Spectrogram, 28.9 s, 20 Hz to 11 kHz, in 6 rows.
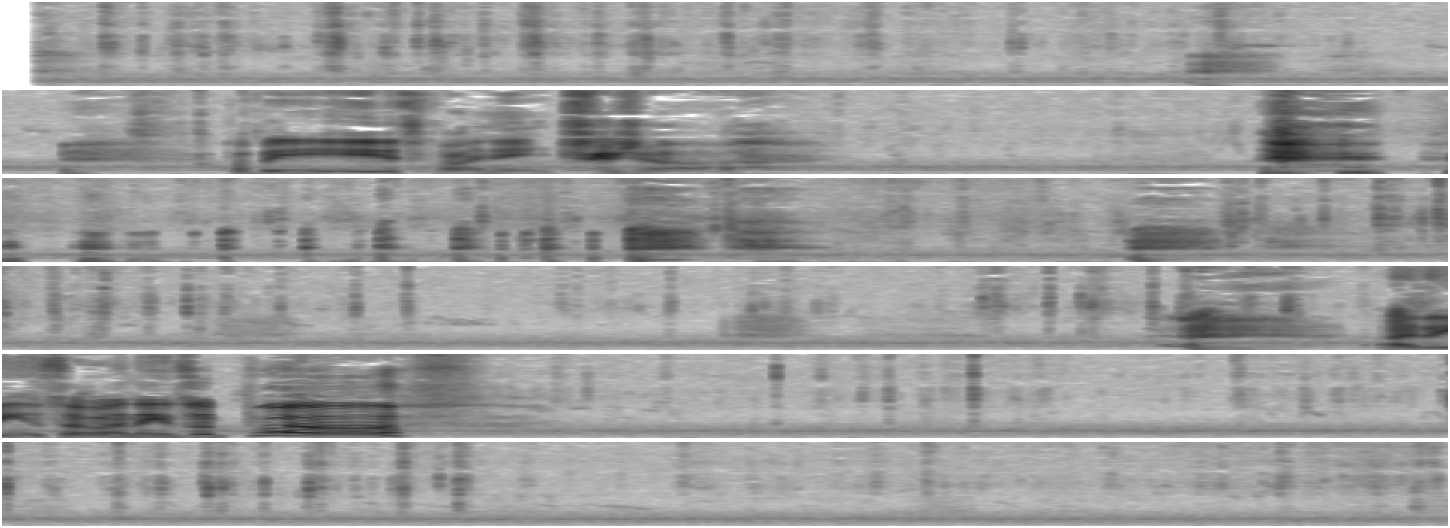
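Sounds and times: small clicks and rustles: 0:00.2 - 0:04.3, 0:05.1 - 0:05.8, 0:09.6 - 0:19.1, 0:21.0 - 0:28.9
steady low hiss: 0:02.9 - 0:24.5.

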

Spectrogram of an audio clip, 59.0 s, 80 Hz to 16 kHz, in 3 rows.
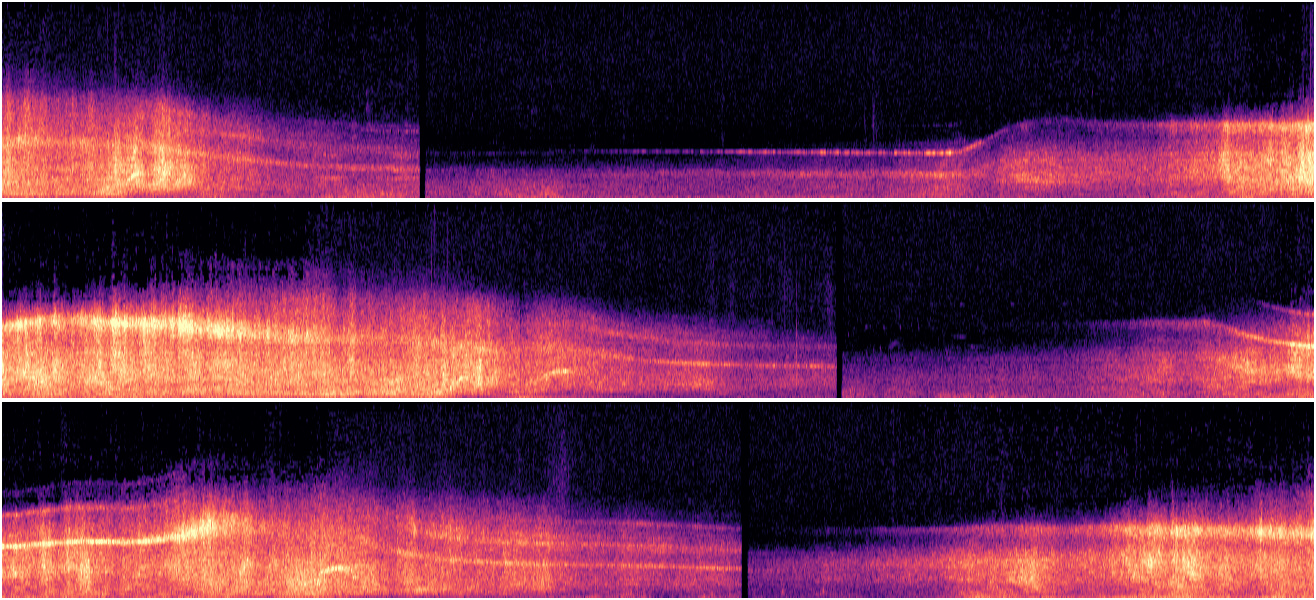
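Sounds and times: jet aircraft passing with whine: 0:00.0 - 0:59.0.

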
